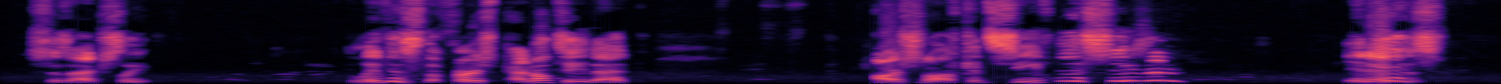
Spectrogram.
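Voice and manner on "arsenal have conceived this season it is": shocked disbelief, voice breaking. Match commentator reacting to a penalty being given, voice cracking. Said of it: "My voice cracked for that".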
